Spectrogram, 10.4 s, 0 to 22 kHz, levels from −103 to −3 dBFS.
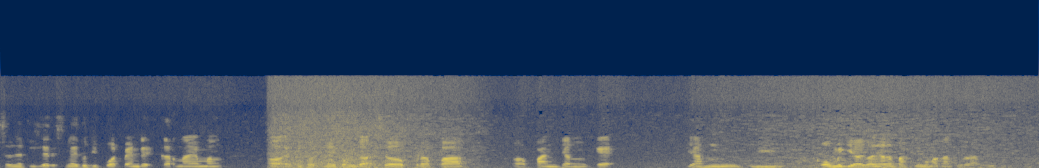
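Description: Noise suppressor artifacts run through the whole clip. The suppressor pulls the steady background down by about 19 dB, estimating it band by band and frame by frame. As a result the noise floor drops away in the gaps and comes back up beneath the speech.

Speech cut by the noise suppressor first appears from 0.01 to 1.81 s. Here the suppressor treats parts of the speech as noise, and the drop reaches about 21 dB. Spread across the span, nearly three quarters of a second of speech is pulled down, and soft consonants and word endings sound swallowed.

The room noise steps up by about 12 dB at around 2.5 s, settling about 7 dB below the speech. From 2.66 to 4.67 s the noise suppressor is catching up: its noise estimate lags the new level, so at first the louder background comes through with less reduction. Over roughly 2 s the estimate adapts and the reduction settles at about 12 dB.

More speech cuts follow at 4.07 to 4.67 s (about 7 dB, brief), 5.13 to 6.14 s (about 19 dB, a few hundred milliseconds affected), 7.4 to 7.83 s (about 14 dB, brief) and 8.96 to 10.1 s (about 19 dB, well over half a second affected). 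In each, quiet parts of the speech go faint along with the background.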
